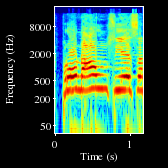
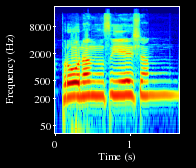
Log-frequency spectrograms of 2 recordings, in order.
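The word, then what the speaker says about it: pronunciation: प्रोनाउंसिएशन नहीं बोलना। प्रोनंसिएशन प्रोनंसिएशन क्या बोलना है? प्रोनंसिएशन। प्रोनाउंसिएशन नहीं होता कोई वर्ड।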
